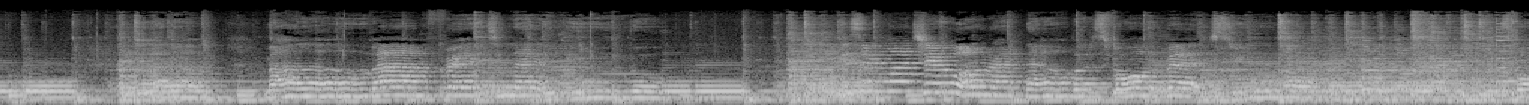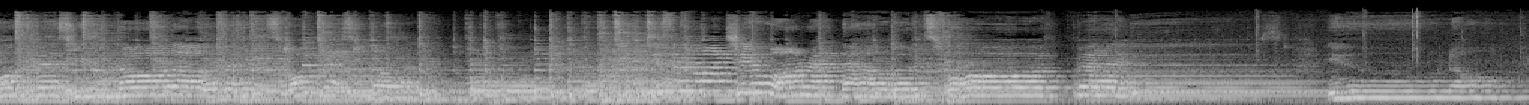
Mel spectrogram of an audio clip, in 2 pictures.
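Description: Live acoustic band music in which a mandolin picks a lead melody over the band's accompaniment.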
